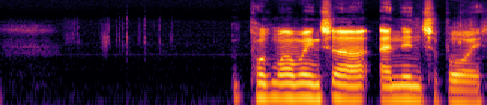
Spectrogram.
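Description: Trading cards slide against each other as they are flicked through.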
